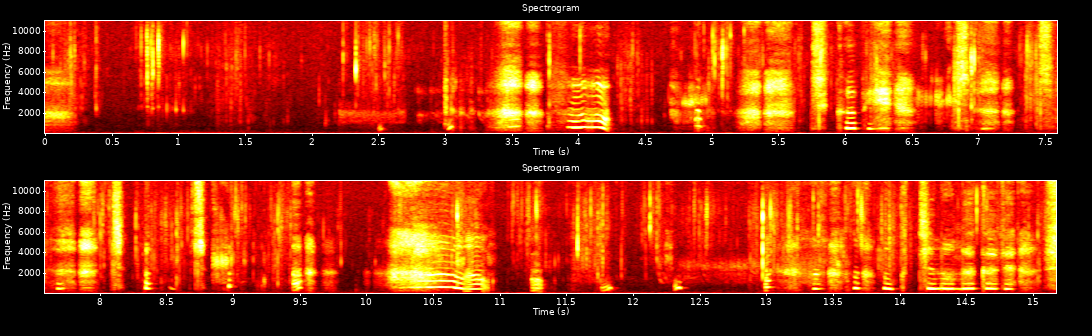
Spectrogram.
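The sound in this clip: Wet sucking and smacking mouth sounds in an ASMR role-play imitate a baby nursing. They come in close, irregular bursts, with soft moaning vocal tones in between.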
